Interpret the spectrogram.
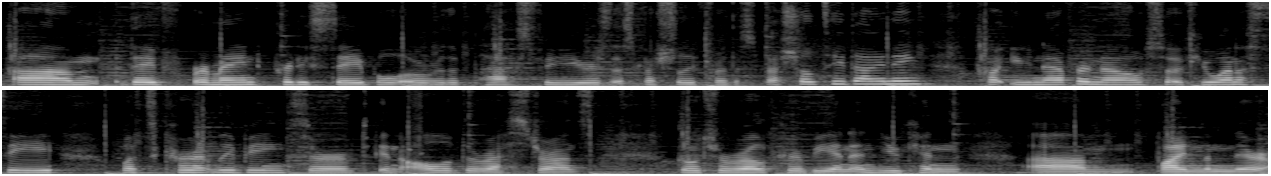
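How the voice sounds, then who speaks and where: Woman, husky voice, slight sore throat, casual tour narration, soft music behind. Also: fairly low pitch, normal speed. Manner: relaxed, explanatory, frequent ums. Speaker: cruise vlogger giving a ship tour. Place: indoors, moving through a cruise ship.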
